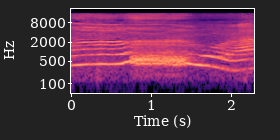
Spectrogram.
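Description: A baby crying: one long wail that turns rough and strained in the middle and falls away near the end, with a shorter rising-and-falling cry starting right after. The fussy crying of an overtired baby fighting sleep.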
